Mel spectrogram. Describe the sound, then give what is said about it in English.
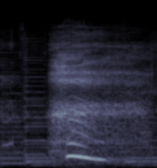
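A single drawn-out yawn performed by a narrator's voice for the story character Allie after lunch at a picnic table, opening with a breathy intake and sliding down into a low, falling vocal tone before trailing off, fairly loud. “After sharing a wonderful lunch with her mom, Allie yawned.”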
